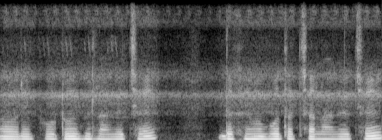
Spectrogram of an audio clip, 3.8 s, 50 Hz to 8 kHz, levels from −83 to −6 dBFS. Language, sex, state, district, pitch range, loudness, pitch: Maithili, male, Bihar, Begusarai, 135-140 Hz, -18 LUFS, 140 Hz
